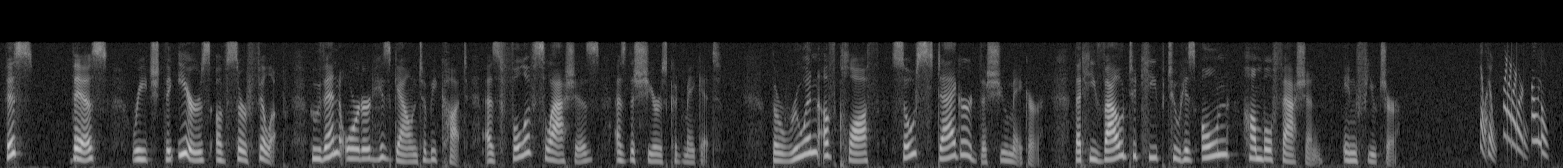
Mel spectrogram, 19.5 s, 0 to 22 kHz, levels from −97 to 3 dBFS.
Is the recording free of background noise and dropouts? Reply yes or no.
no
